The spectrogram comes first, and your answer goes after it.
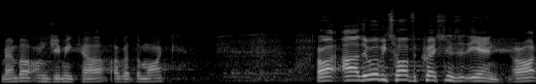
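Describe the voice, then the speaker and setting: Lively intonation runs through this man's speech in an Australian accent. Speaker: military veteran and gamer presenter. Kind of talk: conference talk. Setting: stage with audience. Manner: loud; casual, interactive.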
